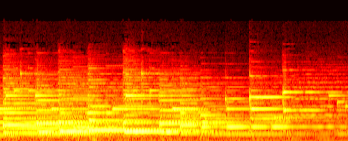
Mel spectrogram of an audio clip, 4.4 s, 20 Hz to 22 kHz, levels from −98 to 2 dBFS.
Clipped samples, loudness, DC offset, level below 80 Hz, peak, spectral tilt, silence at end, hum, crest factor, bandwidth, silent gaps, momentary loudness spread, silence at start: under 0.1%; -14 LUFS; 0.5%; -48 dBFS; 0 dBFS; -8 dB/octave; 0 s; none; 12 dB; 6.2 kHz; none; 7 LU; 0 s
